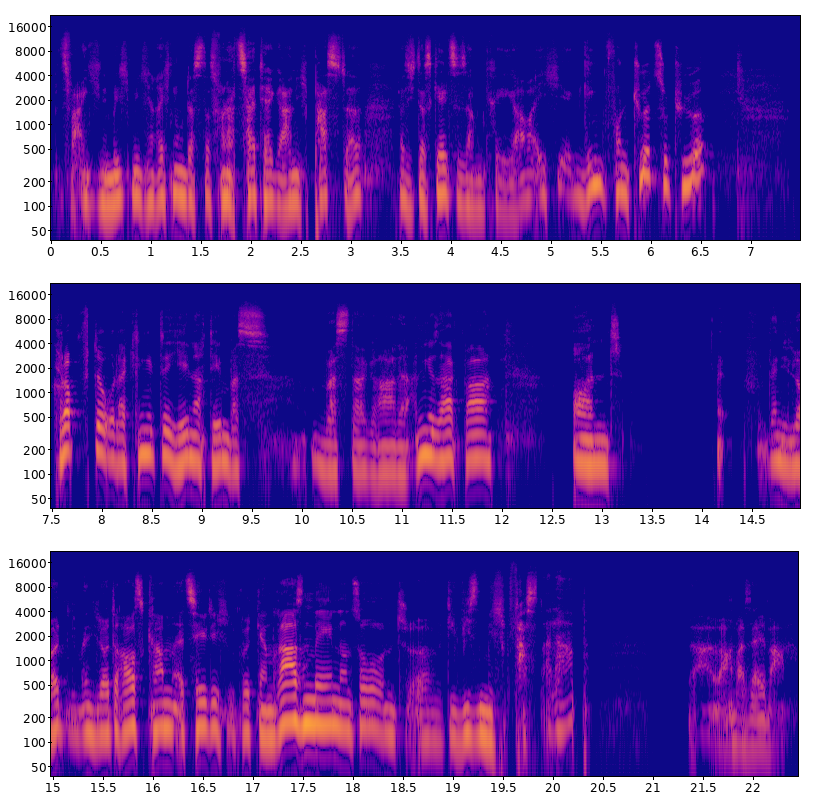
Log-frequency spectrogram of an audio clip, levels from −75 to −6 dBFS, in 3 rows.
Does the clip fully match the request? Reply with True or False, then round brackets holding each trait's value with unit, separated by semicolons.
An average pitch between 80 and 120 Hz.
False (135 Hz)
